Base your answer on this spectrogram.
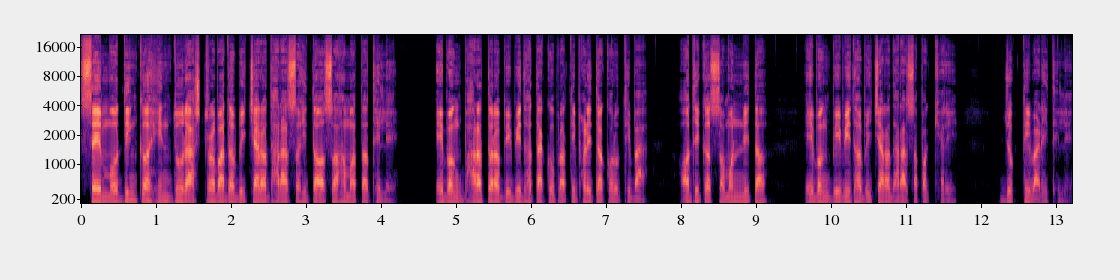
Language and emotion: Odia, neutral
